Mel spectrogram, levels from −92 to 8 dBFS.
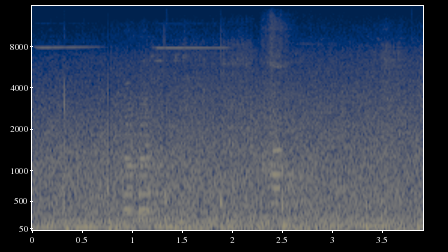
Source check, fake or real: real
